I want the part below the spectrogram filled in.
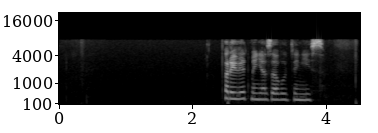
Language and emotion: Russian, neutral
